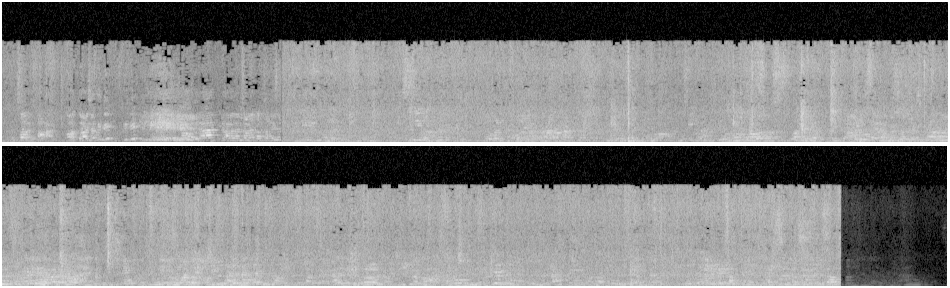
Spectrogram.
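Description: Many students chatter at once in an echoing room.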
